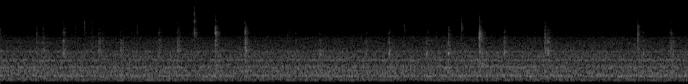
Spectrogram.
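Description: A screwdriver slowly tightening a worm-drive hose clamp on aluminium flex ducting around an inline fan's collar. The clamp's screw and band give small, irregular clicks, roughly one or two a second, over a steady background hum.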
